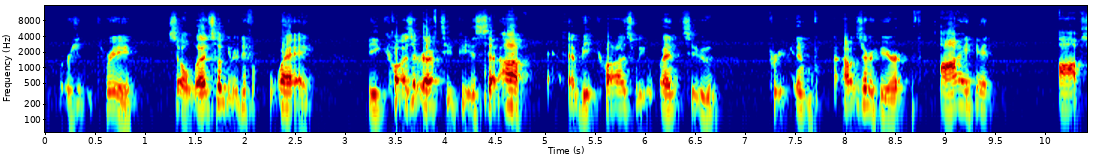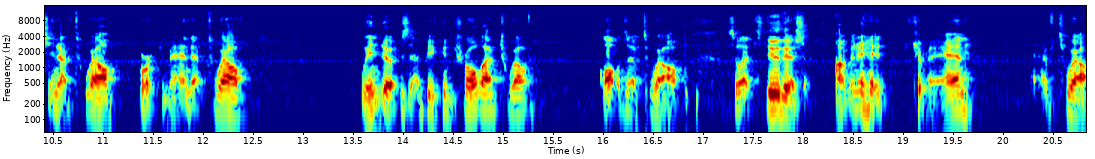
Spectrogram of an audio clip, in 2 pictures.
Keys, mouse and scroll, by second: 1.2 click, 4.3 click, 16.6 click.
